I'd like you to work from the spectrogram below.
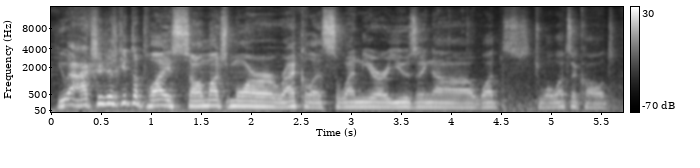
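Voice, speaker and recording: A man's voice: medium pitch, moderate pace, faint music behind. A young man giving casual, rambling live commentary while streaming a video game. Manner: rambling, thinking aloud, informal.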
